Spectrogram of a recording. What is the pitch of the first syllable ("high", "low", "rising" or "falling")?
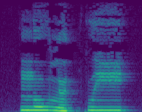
high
